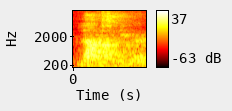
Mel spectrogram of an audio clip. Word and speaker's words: لا شريك: Okay, la sharika. There's no partner, you have no partner. So we need to stretch this to make it long, which emphasizes that that's the actual way of pronouncing this.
